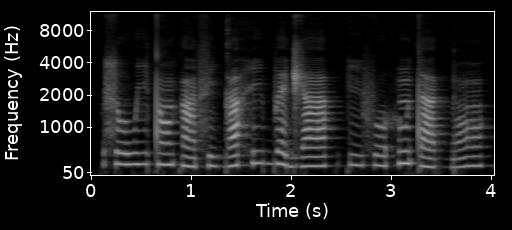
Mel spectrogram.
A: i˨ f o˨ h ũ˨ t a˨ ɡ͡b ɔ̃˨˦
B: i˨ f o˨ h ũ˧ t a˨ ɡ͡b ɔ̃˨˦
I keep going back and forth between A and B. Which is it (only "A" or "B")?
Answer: B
